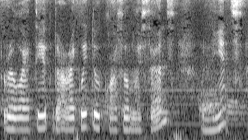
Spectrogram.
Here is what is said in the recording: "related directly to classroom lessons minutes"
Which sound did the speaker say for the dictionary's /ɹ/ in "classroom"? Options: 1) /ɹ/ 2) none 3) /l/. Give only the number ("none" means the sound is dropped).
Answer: 2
